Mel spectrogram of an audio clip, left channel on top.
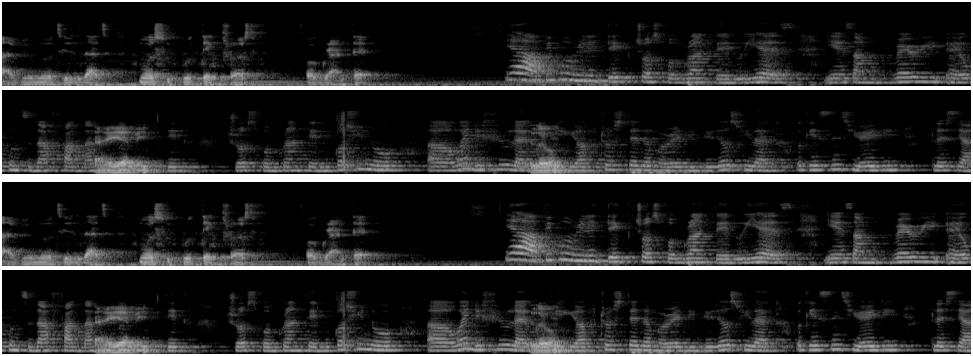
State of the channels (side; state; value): both; normal; correlation 0.89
